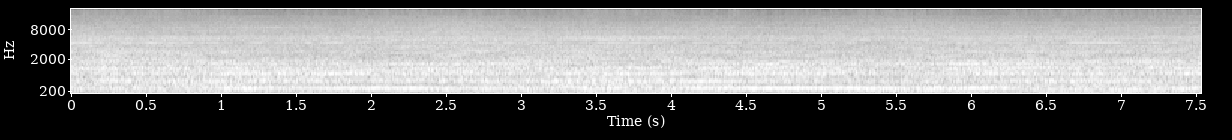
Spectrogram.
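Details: 1991 Hoover Elite 350 upright vacuum, model U4463-9, motor-swapped with a later 7-8 amp motor, louder than stock: loud steady scream at constant pitch, no rattles or surging; vacuum runs smoothly and healthy.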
